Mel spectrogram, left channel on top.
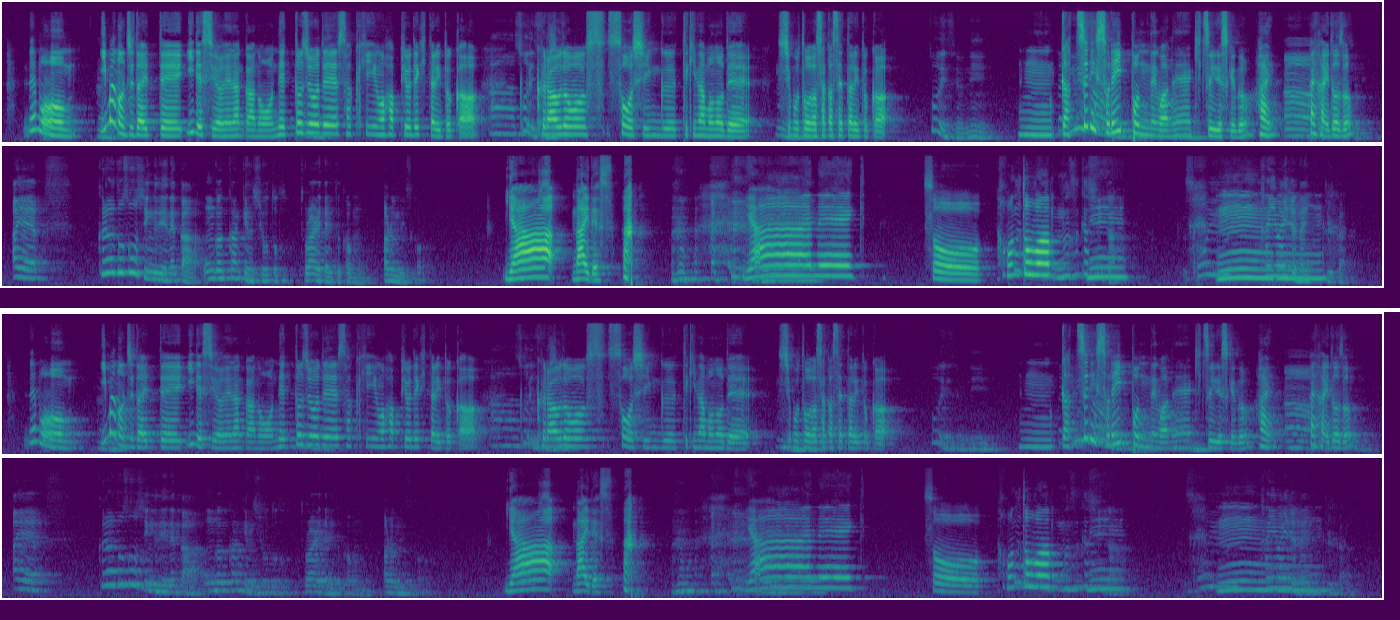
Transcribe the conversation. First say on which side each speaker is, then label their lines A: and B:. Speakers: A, on the left; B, on the left.
A: でも、
B: はい。
A: 今の時代っていいですよね。なんかあの、ネット上で作品を発表できたりとか、
B: うん。ああ、そうですね。
A: クラウドソーシング的なもので仕事が咲かせたりとか。
B: うんうん。そうですよね。
A: うん、
B: だからゆえさんとか、
A: がっつりそれ一本ではね、
B: あ、はいはい。
A: きついですけど。はい。
B: ああ、
A: はいはい、
B: そう、きついですよね。
A: どうぞ。
B: あ、いやいや、クラウドソーシングでなんか音楽関係の仕事と取られたりとかもあるんですか
A: いやー、ないです。
B: <laughs>
A: <laughs> いやーね、
B: へえ。
A: そう、
B: そこはど、
A: 本当は、
B: ど、難しいか。
A: ね、
B: そういう界隈じゃないっていうか。
A: うーん、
